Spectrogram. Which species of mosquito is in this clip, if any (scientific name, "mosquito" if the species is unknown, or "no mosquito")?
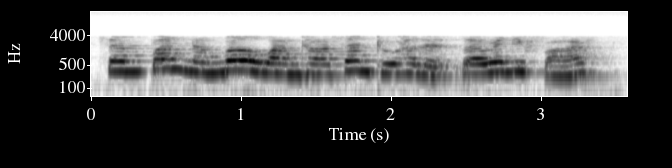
no mosquito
